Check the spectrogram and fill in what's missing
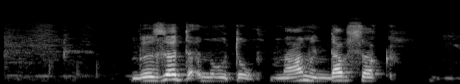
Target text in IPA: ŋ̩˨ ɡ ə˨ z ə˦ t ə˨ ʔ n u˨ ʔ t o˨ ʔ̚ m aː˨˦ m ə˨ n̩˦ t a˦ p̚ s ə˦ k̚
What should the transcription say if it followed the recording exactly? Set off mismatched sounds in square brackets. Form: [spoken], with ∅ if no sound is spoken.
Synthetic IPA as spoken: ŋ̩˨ ɡ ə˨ z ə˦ t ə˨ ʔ n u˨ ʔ t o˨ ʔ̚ m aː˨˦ m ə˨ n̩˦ [d] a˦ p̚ s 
